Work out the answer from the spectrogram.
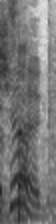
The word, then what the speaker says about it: Suge: that's pronounced. He's looking at me. Shug.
